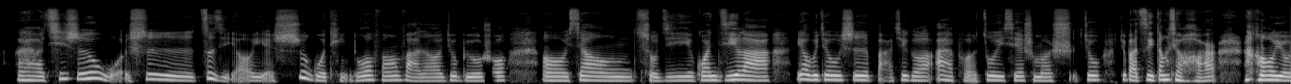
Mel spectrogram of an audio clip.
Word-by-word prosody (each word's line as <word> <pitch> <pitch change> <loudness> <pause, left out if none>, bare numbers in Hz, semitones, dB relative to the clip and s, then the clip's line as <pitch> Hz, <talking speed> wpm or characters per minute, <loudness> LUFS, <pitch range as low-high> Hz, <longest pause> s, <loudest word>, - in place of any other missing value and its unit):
哎 205 - -1
呀， 195 -1 0
其 260 +8 -2
实 265 0 +3
我 270 -8 -1
是 210 -7 0
自 275 - 0
己 165 -9 -5
哦， - - -6
也 170 - -3
试 320 - -1
过 195 -10 0
挺 - - -9
多 200 +2 0
方 200 -1 -2
法 185 -5 -2
的 165 - -5
啊。 170 0 -3
就 180 +3 -2
比 175 -1 -6
如 170 0 +2
说， 185 +1 -3 0.4
呃， 180 0 +1
像 180 -2 0
手 170 - -3
机 180 +2 -2
关 195 +1 +3
机 195 +3 +3
啦， 190 -3 +4 0.3
要 230 0 +3
不 215 - +5
就 210 -1 +3
是 200 0 +3
把 170 -4 -10
这 205 +4 -1
个 185 -1 -1
APP 190 - -2
做 195 - +1
一 190 - 0
些 190 +1 -2
什 180 -1 -5
么 175 0 -1
事 - - -7
就 205 -1 +1 0.2
就 220 - -1
把 200 -3 +4
自 180 - -7
己 - - +7
当 215 +2 +5
小 205 -3 +3
孩 170 -1 -1
儿， 175 +2 +1 0.3
然 215 - +3
后 210 -1 +7
有 190 -2 +5
195 Hz, 265 characters per minute, -22 LUFS, 180-210 Hz, 0.4 s, 己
